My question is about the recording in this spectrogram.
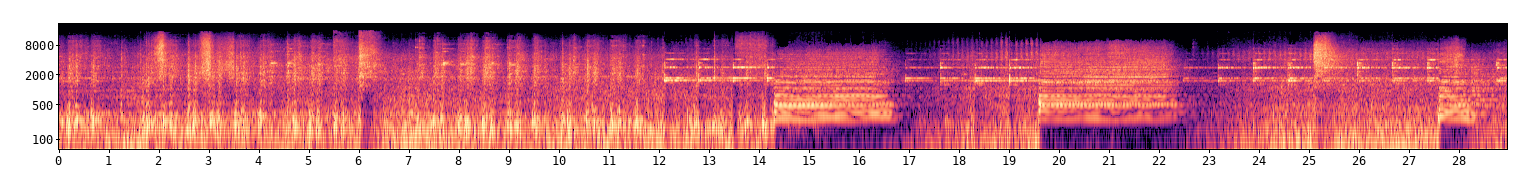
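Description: Three BNSF GE diesel-electric locomotives moving slowly past, diesel engines rumbling and wheels clicking over the rails. About halfway through the horn sounds two long blasts, then a short one near the end, with a bell ringing.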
